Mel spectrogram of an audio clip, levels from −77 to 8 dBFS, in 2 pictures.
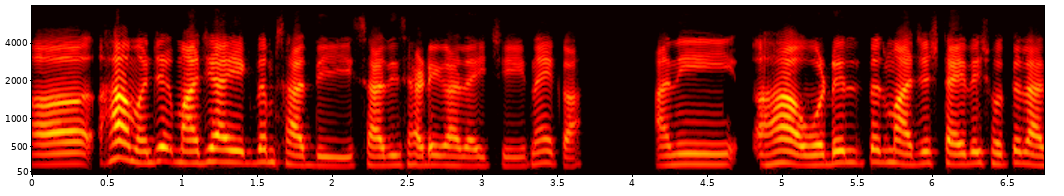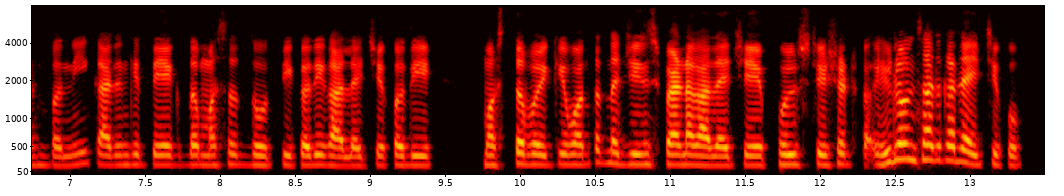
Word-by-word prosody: अ, - - -5 0.5
हां, 290 +1 +10
म्हणजे 220 +3 +1
माझी 210 +2 +4
आई 220 -1 +5
एकदम 215 +2 -2
साधी, 160 -4 -2
साधी 165 0 0
साडी 170 -1 -1
घालायची 155 -1 -4
नाही 205 +1 -2
का 150 -1 -3 0.5
आणि 185 +1 -2 0.2
हां, 200 +3 +6
वडील 210 +5 0
तर 220 -1 -1
माझे 195 +2 +2
स्टायलिश 200 0 -1
होते 200 +2 -4
लहानपणी. 170 0 -2
कारण 170 -1 -2
की 180 - -6
ते 175 - +1
एकदम 170 0 -4
असंच 175 +1 -9
धोती 170 0 -5
कधी 175 +1 0
घालायचे, 160 0 -1
कधी 165 -1 -2 0.4
मस्तपैकी 180 +1 -1
म्हणतात 180 +4 -3
ना, 200 - 0
जीन्स 180 -1 -3
पॅन्ट 180 0 +6
घालायचे, 165 0 +2
फुल 180 -1 0
टी 175 - 0
शर्ट 180 0 -5
हिरोंसारखं 260 +5 +2
रहायचे 185 -4 0
खूप. 165 -2 -7
180 Hz, 180 wpm, -24 LUFS, 170-200 Hz, 0.5 s, हां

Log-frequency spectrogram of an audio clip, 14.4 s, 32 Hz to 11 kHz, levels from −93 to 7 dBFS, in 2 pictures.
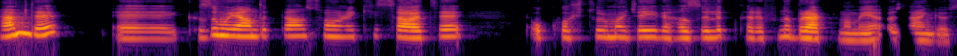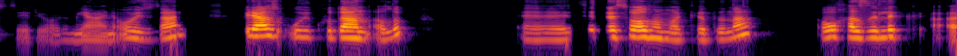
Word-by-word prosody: hem 290 +8 +5
de, 310 +7 +2 0.4
eee, 200 -1 -8
kızım 280 +5 -2
uyandıktan 255 0 +1
sonraki 250 -1 -10
saate 240 +1 0 0.5
o - - -11
koşturmacayı 235 0 -7
ve 225 - -7
hazırlık 220 +3 -8
tarafını 220 +2 -11
bırakmamaya 190 -4 0
özen 180 -3 -10
gösteriyorum, 160 +1 -21
yani. 90 - -13
O 220 - -6
yüzden 210 +8 -3 0.4
biraz 265 0 +10
uykudan 230 -2 +4
alıp, - - -6 0.8
eee, 180 0 -11
stres 255 - -3
olmamak 205 -7 +3
adına 205 - -2 0.5
o 235 +3 +3
hazırlık 225 +1 +1
a - - -16
a - - -4
230 Hz, 120 wpm, -23 LUFS, 205-250 Hz, 0.8 s, biraz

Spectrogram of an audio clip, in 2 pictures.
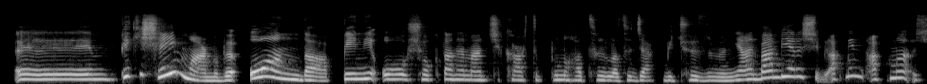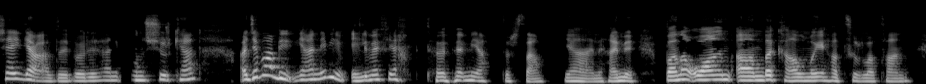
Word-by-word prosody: Emm, 230 0 +2
peki, 385 +6 +1
şeyin 435 -1 +6
var 220 -8 +2
mı 175 -1 -1
bö 195 +1 +4 0.2
o 310 +6 +8
anda 215 - +3
beni 250 +1 +4
o 235 0 0
şoktan 225 +1 -4
hemen 205 -2 -2
çıkartıp 200 0 -10
bunu 210 -2 -3
hatırlatacak 185 -1 -5
bir 185 - -6
çözümün? 175 -2 -4
Yani 230 +3 0
ben 315 +3 +1
bir 370 0 +3
ara 360 0 -2
şim 345 +1 -6 0.2
benim 380 -2 -4
de - - -22
aklıma 290 +6 -3
şey 260 +5 -1
geldi, 155 -10 -1
böyle, 165 +1 -1
hani, 190 0 -5
konuşurken 210 +4 -2 0.4
acaba 310 - +2
bir 270 -4 +4
yani, 230 +3 0
ne 290 - -1
bileyim, 320 - +1
elime 190 +7 +1
filan 230 0 -3 0.4
dövme 175 +1 -1
mi 190 +1 +1
yaptırsam? 150 -4 -7 0.2
Yani 140 -3 -2
hani 155 +1 0 0.3
bana 195 +4 +5
o - - +5
an 220 +1 +4
anda 190 +3 +4
kalmayı 170 -2 0
hatırlatan 150 -2 -5
205 Hz, 155 wpm, -21 LUFS, 175-235 Hz, 0.4 s, o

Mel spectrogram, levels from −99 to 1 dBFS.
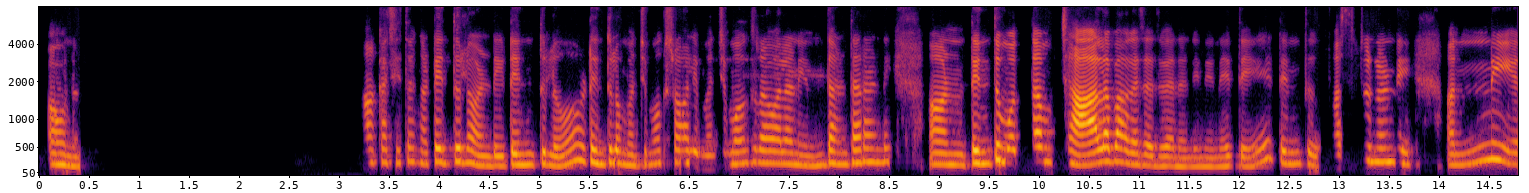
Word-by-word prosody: అవును. 185 -4 +1 2.9
ఆ! - - -1
ఖచ్చితంగా 230 -1 -6
10థ్ 235 -1 +2
అండి. 175 0 -1
టెంత్‌లో 190 -2 0 0.3
టెంత్‌లో 225 0 +3
మంచి 185 +2 -4
మార్క్స్ 220 +2 -7
రావాలి, 225 - -1
మంచి 355 -12 -11
మార్క్స్ 225 +3 -3
రావాలని 210 -3 0
ఎంత 180 +3 -5
అంటారండి. 235 +3 -1 0.5
అన్ 195 -1 +2 0.2
10థ్ 215 +4 +6
మొత్తం 255 +2 +1 0.2
చాలా 200 +5 +9
బాగా 215 -4 +2
చదివానండి 165 -2 -3
నేనైతే 165 +1 -5 0.3
టెంతు. 205 -2 -3 0.2
ఫస్ట్ 185 +8 -10
నుండి 240 -3 -1 0.5
అన్నీ 245 +9 0
210 Hz, 105 wpm, -23 LUFS, 185-235 Hz, 2.9 s, చాలా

